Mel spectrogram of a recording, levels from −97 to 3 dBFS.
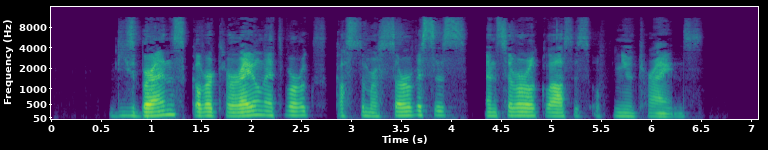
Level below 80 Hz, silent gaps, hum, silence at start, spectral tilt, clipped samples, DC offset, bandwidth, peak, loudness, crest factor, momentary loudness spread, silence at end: -58 dBFS; 2.79-2.86 s, 4.22-4.35 s; none; 0.6 s; -6 dB/octave; under 0.1%; under 0.1%; 11.5 kHz; 0 dBFS; -22 LUFS; 22 dB; 18 LU; 0.75 s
